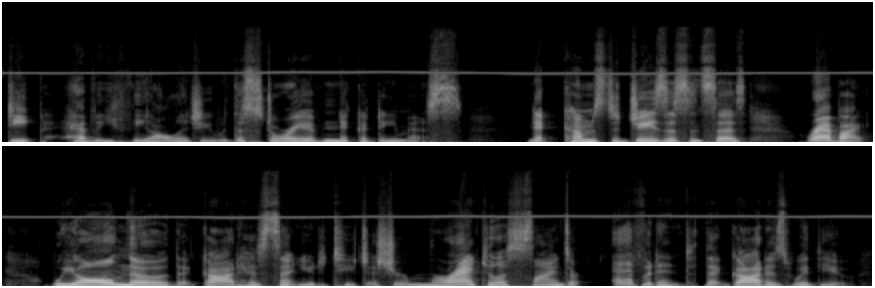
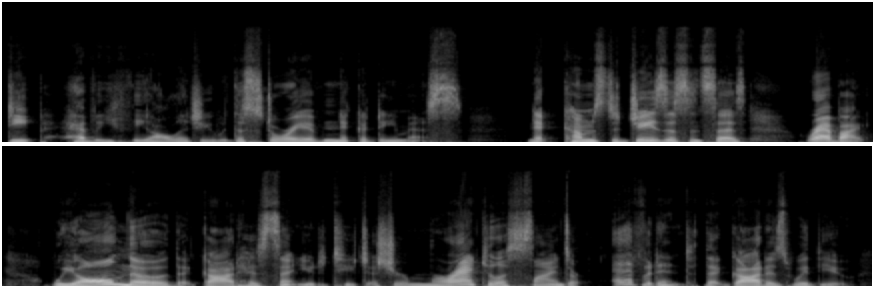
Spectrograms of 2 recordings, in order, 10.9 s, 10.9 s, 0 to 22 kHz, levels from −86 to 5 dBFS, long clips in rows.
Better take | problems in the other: second | high-pitched whine; noticeable; throughout; 11 kHz, 20 dB below the speech

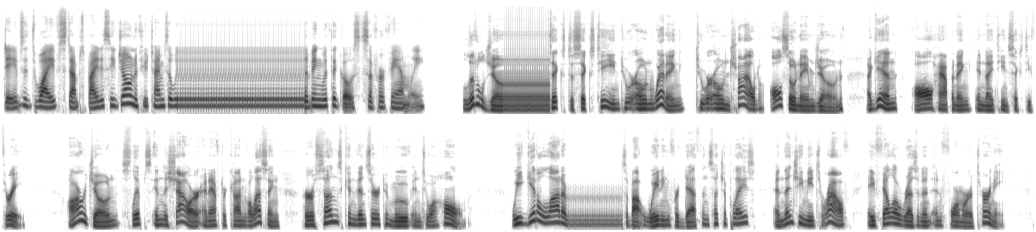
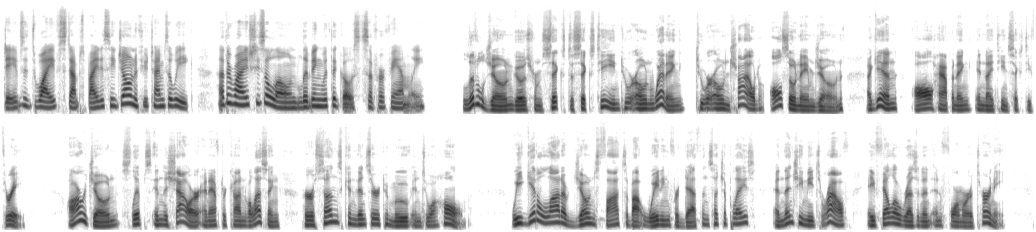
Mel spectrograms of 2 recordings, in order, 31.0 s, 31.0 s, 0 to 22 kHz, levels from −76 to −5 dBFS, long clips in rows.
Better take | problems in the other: second | audio freezing; at 2.5 s for 2 s, at 7.5 s for 0.5 s and at 24 s for 1 s

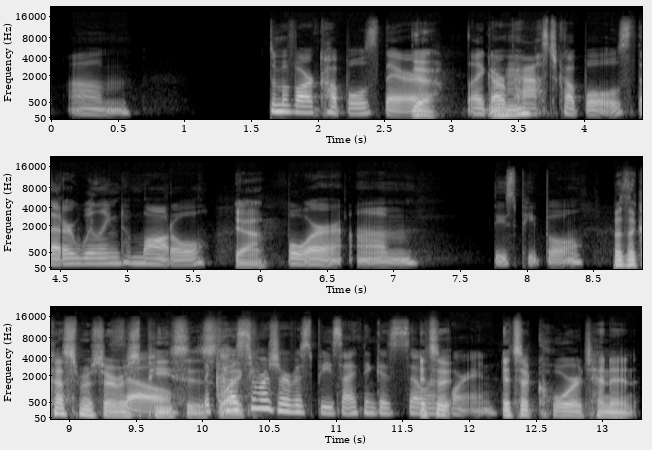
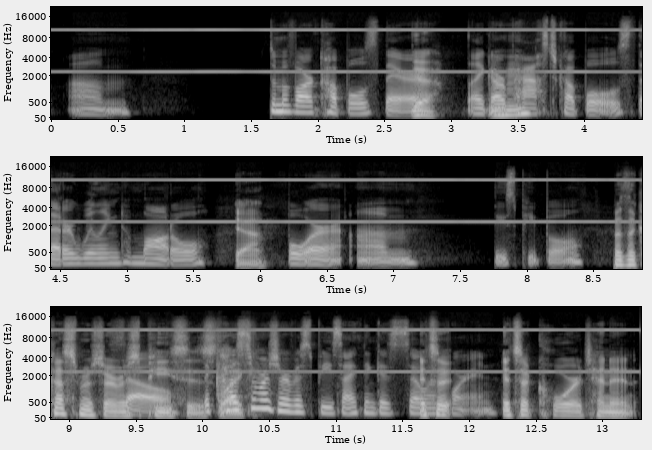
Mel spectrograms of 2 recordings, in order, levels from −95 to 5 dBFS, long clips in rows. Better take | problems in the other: first | high-pitched whine; loud; throughout; 10 kHz, 5 dB below the speech

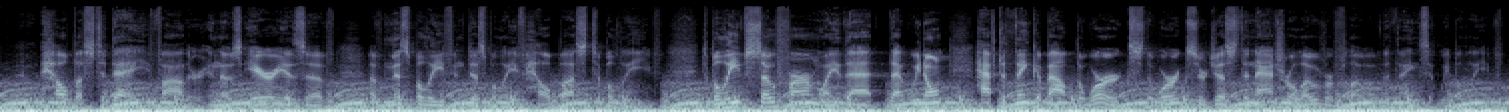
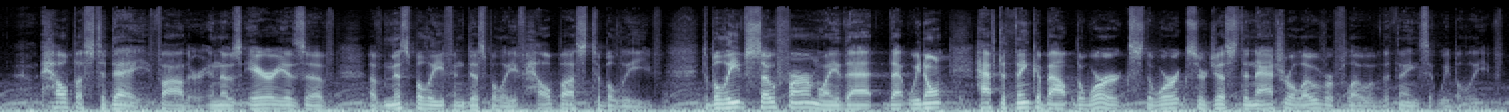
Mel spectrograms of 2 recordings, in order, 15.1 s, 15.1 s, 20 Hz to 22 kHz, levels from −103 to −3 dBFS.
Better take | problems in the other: second | low rumble; loud; throughout; 5 dB below the speech; faint in the second

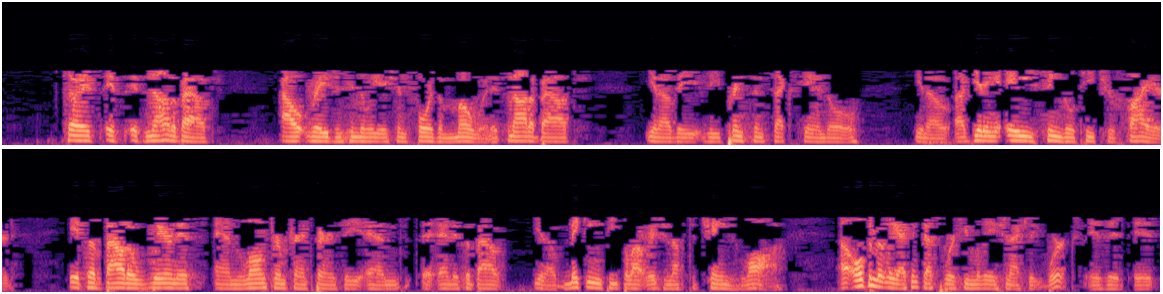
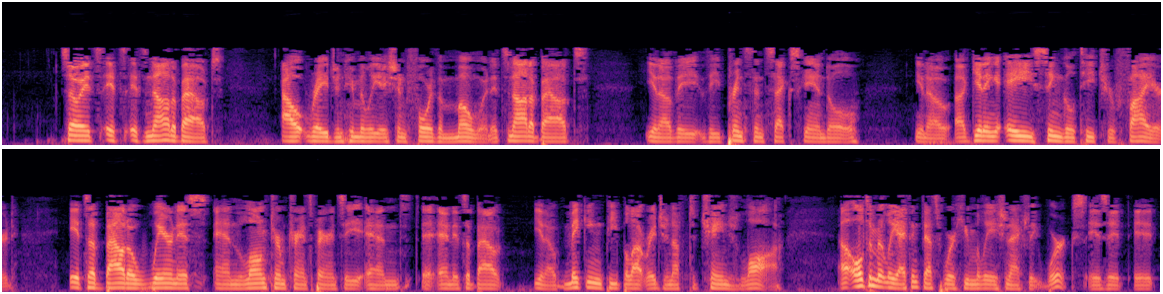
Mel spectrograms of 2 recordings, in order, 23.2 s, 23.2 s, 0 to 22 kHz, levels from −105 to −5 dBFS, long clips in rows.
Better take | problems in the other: second | garbled, watery; badly; nothing above 3 kHz; slightly in the second

